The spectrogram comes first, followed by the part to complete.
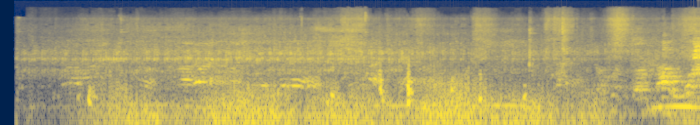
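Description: Low, unsteady rumbling noise on a hand-held phone microphone as it is carried along, with a few faint, brief voices.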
